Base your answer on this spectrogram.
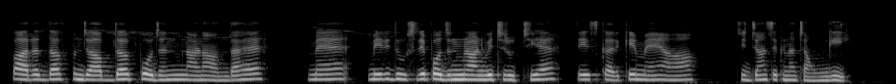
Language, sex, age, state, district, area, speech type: Punjabi, female, 18-30, Punjab, Patiala, urban, spontaneous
